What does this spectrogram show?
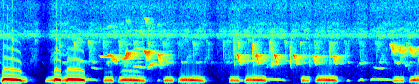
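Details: Spotted dove lure call: a run of low, mellow coos, some rich and burry, delivered in quick irregular bursts, with high thin chirps and twittering from other small birds above it.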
